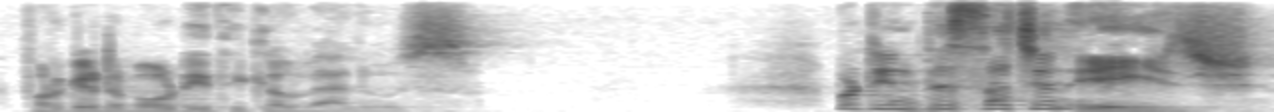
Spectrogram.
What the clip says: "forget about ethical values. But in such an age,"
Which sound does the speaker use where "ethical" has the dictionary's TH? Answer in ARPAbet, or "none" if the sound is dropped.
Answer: T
